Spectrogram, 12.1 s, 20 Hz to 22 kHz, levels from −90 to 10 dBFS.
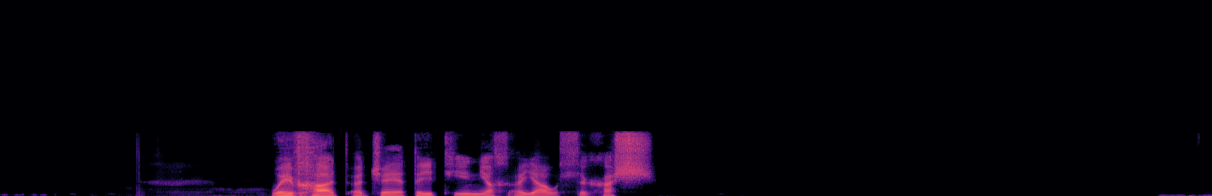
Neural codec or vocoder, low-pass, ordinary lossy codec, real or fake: codec, 16 kHz, 1 kbps, X-Codec, WavLM features, trained on Multilingual LibriSpeech; 7.2 kHz; MP3, 64 kbps; fake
